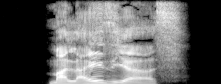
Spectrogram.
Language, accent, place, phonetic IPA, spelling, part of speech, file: German, Germany, Berlin, [maˈlaɪ̯zi̯ɐs], Malaysiers, noun, De-Malaysiers.ogg
- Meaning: genitive singular of Malaysier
